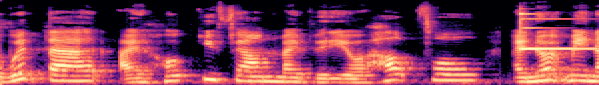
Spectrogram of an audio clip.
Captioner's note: bell ringing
